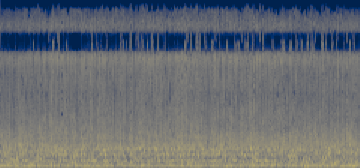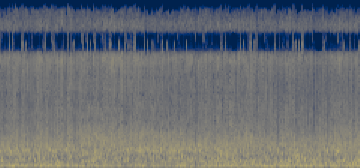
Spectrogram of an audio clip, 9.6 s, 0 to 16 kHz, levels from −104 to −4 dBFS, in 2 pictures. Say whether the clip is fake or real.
fake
